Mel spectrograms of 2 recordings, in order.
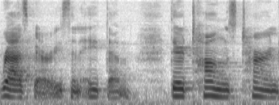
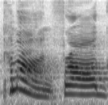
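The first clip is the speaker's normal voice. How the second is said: put-on louder, higher boy's call; crying out; 4 semitones higher, 7 dB louder, slower than usual. A narrator's reading. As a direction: call the frog eagerly. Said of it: "cried Avery".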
